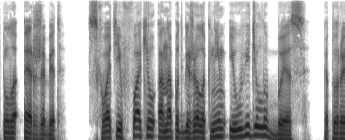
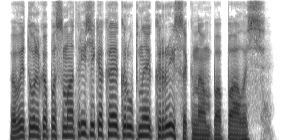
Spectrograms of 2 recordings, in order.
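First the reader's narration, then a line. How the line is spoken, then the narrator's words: Snide. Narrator (Russian): ехидно сказала Эржебет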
